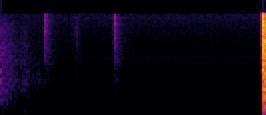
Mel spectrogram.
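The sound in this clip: A revolver fires a single sharp, loud shot at a self-defense target of a masked man. It comes at the very end after near silence broken only by a couple of faint clicks.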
